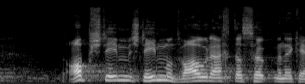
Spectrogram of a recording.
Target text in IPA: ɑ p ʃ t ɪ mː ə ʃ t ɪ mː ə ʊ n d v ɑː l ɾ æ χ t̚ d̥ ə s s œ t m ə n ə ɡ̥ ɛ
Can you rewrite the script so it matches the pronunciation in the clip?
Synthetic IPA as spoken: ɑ p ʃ t ɪ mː ə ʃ t ɪ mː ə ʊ n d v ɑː l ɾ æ χ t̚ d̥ ɑ s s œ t m ə n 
